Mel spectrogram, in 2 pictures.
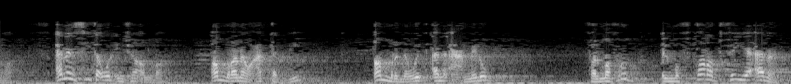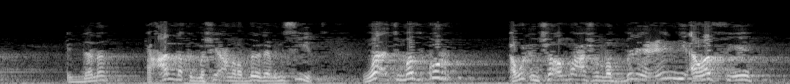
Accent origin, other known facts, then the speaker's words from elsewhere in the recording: Egypt; بعض الناس المشهورين عندنا كمصريين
